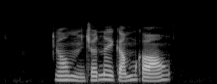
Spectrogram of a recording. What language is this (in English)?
Cantonese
